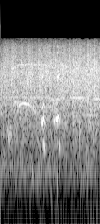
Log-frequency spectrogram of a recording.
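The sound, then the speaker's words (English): Audience applause for a guest being welcomed onto a show as the crowd is urged to stand: a dense, steady wash of clapping that holds at even loudness throughout. “everybody in the audience to get up and put your hands together for Ms. Rashida A. Marshall”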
